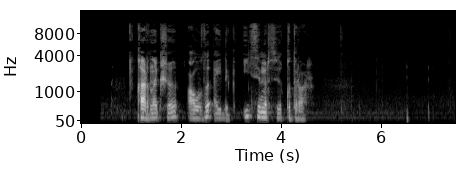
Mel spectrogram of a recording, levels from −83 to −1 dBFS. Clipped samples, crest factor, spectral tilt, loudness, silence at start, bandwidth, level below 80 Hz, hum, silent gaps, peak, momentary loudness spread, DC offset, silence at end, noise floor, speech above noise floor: under 0.1%; 28 dB; -4.5 dB/octave; -28 LUFS; 0.95 s; 11.5 kHz; -64 dBFS; none; none; -2 dBFS; 18 LU; under 0.1%; 0.95 s; -67 dBFS; 40 dB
